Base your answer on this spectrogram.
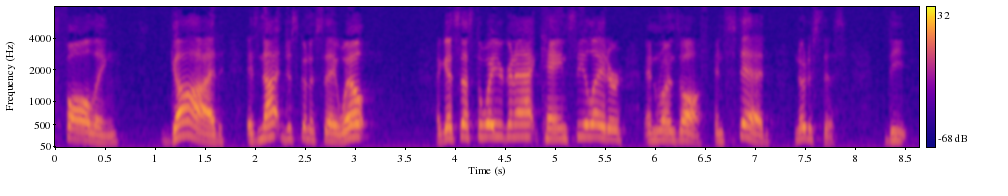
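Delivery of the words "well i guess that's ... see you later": dismissive shrug. Acted. God imagined giving up on Cain.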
